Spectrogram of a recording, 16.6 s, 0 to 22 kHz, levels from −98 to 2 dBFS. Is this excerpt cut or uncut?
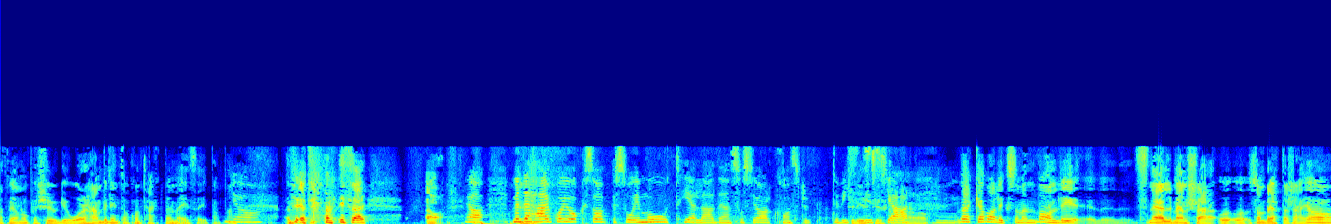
cut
